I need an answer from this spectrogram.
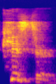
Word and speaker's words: Küster: Hoje eu vou conversar com o Bernardo Kirster, eu tinha essa dúvida antes de fazer, só pronunciar corretamente, Kirster, não é? Com trema Tá, alemão.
